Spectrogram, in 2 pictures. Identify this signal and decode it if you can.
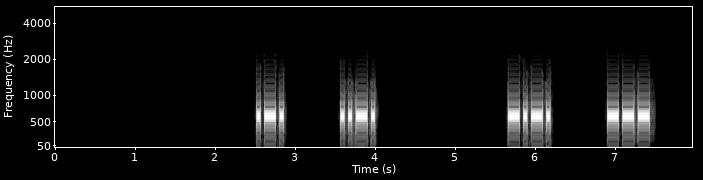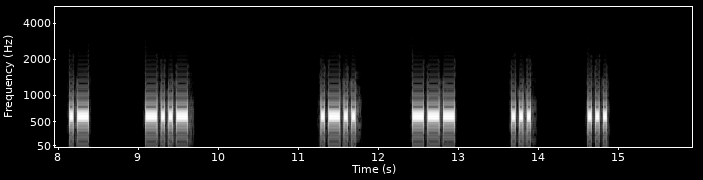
Morse code, heard as a keyed tone, about 25 wpm, spaced as for 10 wpm, 600 Hz. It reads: RF COAX LOSS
